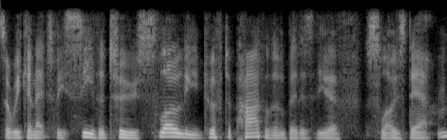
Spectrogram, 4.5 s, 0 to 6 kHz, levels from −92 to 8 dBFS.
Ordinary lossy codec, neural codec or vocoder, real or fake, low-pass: AAC, 48 kbps; codec, 16 kHz, 1.1 kbps, Voila-Tokenizer; fake; 5.4 kHz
